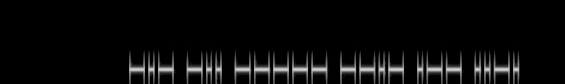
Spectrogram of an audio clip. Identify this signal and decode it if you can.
Morse code, heard as a keyed tone, about 25 wpm, 700 Hz. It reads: KD0QWF
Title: USA Call Signs Repeated 3x 25wpm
